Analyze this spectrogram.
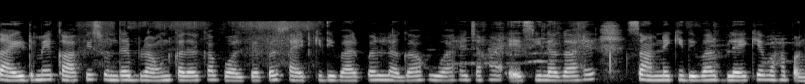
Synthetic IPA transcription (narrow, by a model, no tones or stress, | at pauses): aːɪɖmẽkaːfisʊ̃nd̪əɾbɾaːʊnkɐd̪əɾkaʋɔːlpeːpəɾsaːɪɖkid̪iːʋaːɾpɐɾlɐɡaɦuaɦɛd͡ʒɐɦãʔɛ̰ːsilɐɡaɦɛsaːmnekid̪iːʋaːɾbleːkɦɛʋɐɦãpɐ̃ŋ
